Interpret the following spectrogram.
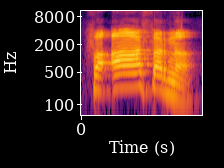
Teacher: آپ نے حمزہ کو بڑھا دیا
